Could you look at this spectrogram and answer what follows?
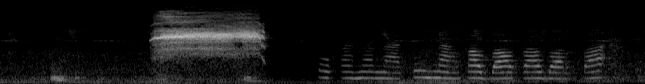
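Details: Buffy fish owl giving one loud, harsh, hissing screech lasting about a second, followed by rising and falling tonal voice-like sounds with music and people talking.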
